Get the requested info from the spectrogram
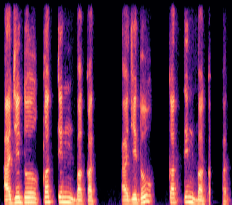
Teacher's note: ادائیگی کا طریقہ بھی بیان کر رہے ہیں کہ طریقہ ادائیگی، حروف شدیدہ کو ادا کرتے وقت آواز ان کے مخرج میں اتنی قوت سے ٹھہرتی ہے کہ فوراً بند ہو جاتی ہیں اور سخت ہو جاتی ہیں۔ یعنی یہ حروف جب پڑھیں گے ہم تو آواز قوت سے ٹھہر کر پھر آواز بند ہو جاتی ہے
